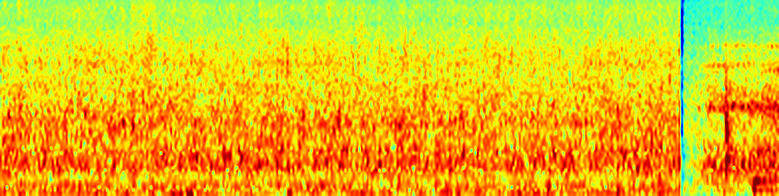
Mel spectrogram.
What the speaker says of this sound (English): There's a nice little creek right down the hill.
